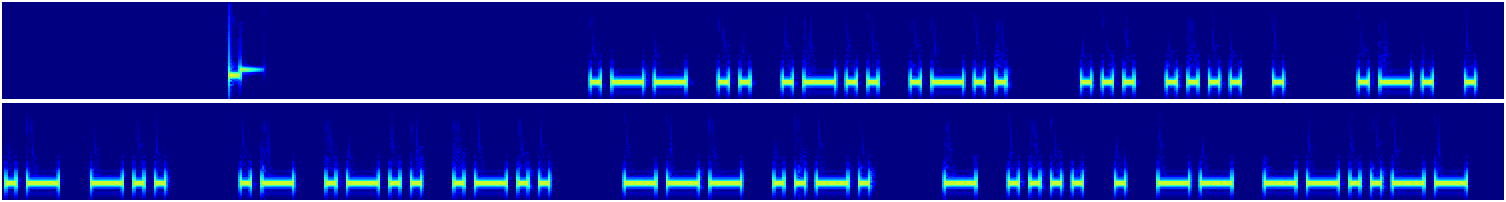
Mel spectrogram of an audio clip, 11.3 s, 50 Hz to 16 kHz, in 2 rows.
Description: Morse code, heard as a keyed tone, about 30 wpm, 700 Hz. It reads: WILL SHE READ ALL OF THEM,
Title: Sentences from Top 1000 Words - Review Part 4 - 30wpm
